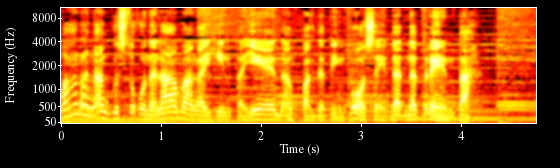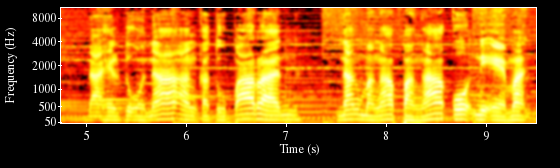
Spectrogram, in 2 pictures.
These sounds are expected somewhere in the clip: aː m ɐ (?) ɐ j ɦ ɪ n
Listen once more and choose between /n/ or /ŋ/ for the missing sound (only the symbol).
ŋ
